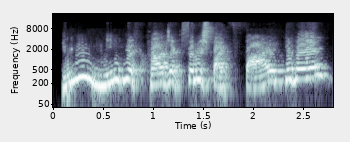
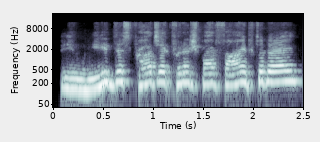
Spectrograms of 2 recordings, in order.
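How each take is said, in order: First: It is said in an angry tone. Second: It is said in a tired tone. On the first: The speaker is annoyed by the deadline. "I'm angry" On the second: The speaker is worn out by the demand. "Now you know I'm tired"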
